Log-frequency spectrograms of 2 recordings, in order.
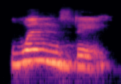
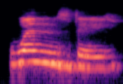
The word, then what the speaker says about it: Wednesday: So we pronounce it as Wednesday. Wednesday. Wednesday. So the first D is silent.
